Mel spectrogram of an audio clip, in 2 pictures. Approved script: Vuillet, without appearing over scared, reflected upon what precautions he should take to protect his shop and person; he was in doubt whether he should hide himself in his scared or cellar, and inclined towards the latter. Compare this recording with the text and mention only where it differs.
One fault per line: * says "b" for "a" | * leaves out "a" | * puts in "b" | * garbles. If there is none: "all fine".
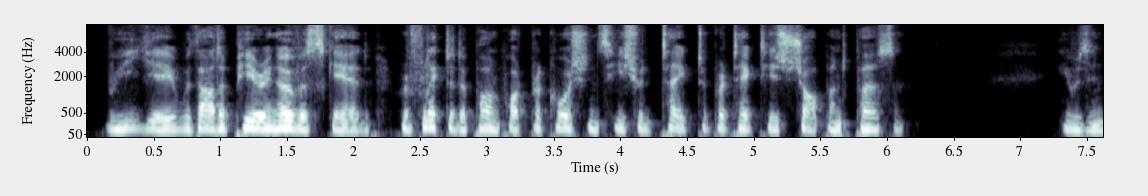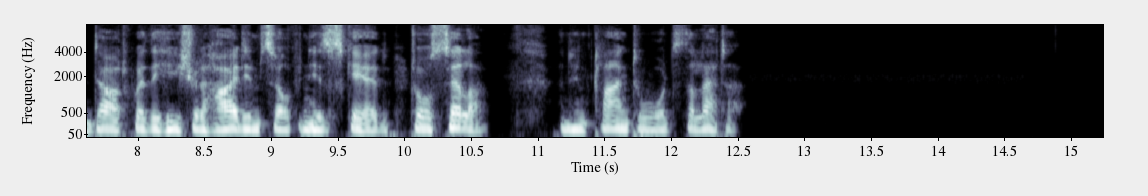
all fine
